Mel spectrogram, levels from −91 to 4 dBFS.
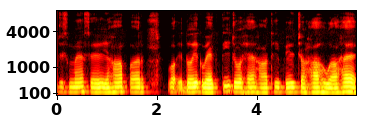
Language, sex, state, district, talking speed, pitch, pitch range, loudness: Hindi, male, Jharkhand, Ranchi, 140 wpm, 125 Hz, 120-125 Hz, -17 LUFS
